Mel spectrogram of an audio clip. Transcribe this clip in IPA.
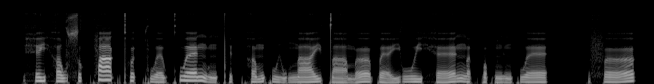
h e˧ j h ɐ˨˧ w s ʊ˨˥ k̚ f aː˥ k̚ pʰ ɵ˧ t̚ kʷ ɛː˨˩ kʷʰ ɛː˥ ŋ ʊ˨˩ ŋ pʰ ɪ˨ k̚ h ɐ˨˥ m kʷ iː˨˩ w n̪ aː˨˥ j t̪ aː˨˩ m œː˧ p ɛː˨˩ j uː˧ j h ɛː˨˥ ŋ ɐ˧ t̚ p ɐ˨ p̚ ŋ ɪ˨˩ ŋ kʷ ɛː˧ | f œː˨˥

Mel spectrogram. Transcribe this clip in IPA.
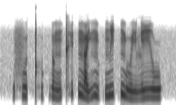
f uː˧ t̚ kʷʰ ɪ˧ k̚ l ʊ˨˥ ŋ kʰ ɪ˥ k̚ ŋ ɐ˨˥ j ŋ ʊ˨˥ k̚ m iː˥ k̚ m uː˨ j l iː˧ w

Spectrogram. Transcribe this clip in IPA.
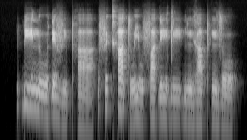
ɓ iː˦ n uː˦˨ ɗ ɪ˦ v i˨ pʰ aː˨ | f ɪ˦ kʰ a˦ t u˨˦ j u˨ f a˨ ɗ iː˨ d iː˨ ɡ ĩ˨ ɣ a˨ pʰ ĩ˨ z o˨

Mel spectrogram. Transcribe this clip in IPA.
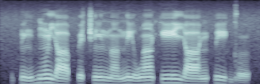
p ĩ˨ ɡ͡b ũ˦ j aː˨ p ɪ˨ t͡ʃ ĩ˦ n ã˨ n i˦˨ w ã˦ k iː˦ j aː˨ ŋ p i˦˨ ɡ ʊ˨

